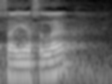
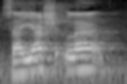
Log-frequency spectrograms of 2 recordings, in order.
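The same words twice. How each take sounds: First: The s-sound is a plain thin s. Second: The s-sound is a hushing sh. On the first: "jangan sampai terbaca seperti huruf sin" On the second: "Jangan juga seperti huruf shin"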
